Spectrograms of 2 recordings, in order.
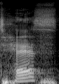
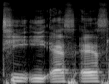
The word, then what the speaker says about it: TESS: The first thing I really would do, I would go to what you call, I believe it's pronounced TESS, TESS, like .gov or something.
